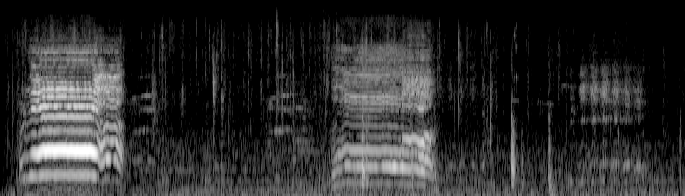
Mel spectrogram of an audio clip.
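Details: Kid goats on a farm on a mountain: two loud, nasal bleats with rich harmonics, the first steady and about a second long, the second wavering and longer after a short pause, followed by faint clicks and quiet background.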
